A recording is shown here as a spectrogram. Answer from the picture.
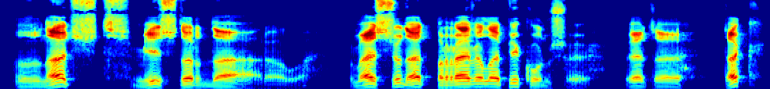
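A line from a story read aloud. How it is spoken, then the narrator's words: Booming drone. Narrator (Russian): Прогудел Корнилов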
